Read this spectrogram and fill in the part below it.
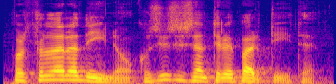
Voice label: "aradino", crespinese

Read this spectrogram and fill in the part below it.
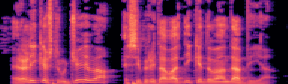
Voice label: "strugge", crespinese

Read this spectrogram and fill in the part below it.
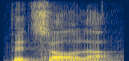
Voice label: "pezzola", crespinese

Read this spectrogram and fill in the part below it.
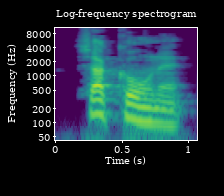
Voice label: "saccone", crespinese

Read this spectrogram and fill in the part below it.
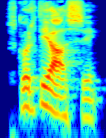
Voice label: "scortiassi", vocabolario dialettale

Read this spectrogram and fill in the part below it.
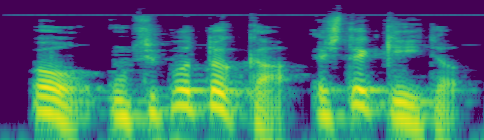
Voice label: "stecchito", crespinese

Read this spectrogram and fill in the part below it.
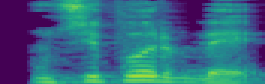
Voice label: "prende r foo", crespinese

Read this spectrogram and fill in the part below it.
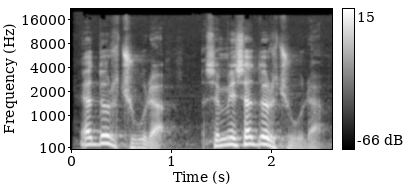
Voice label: "dorciura", crespinese

